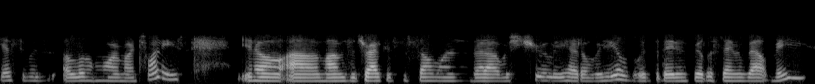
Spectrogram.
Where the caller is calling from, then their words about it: New Jersey, United States; I'm calling from New Jersey.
